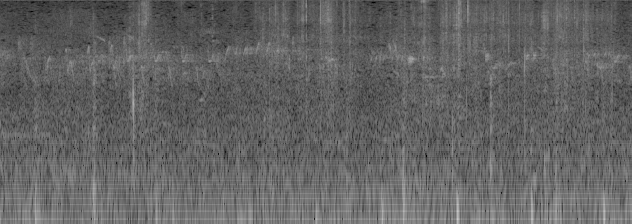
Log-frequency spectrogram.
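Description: Scissors snipping and rustling through a bulb's soil-caked root clump as the roots are trimmed: scattered light clicks over faint steady background noise.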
